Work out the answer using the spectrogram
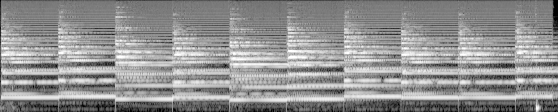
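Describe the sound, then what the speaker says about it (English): Synthesized bell tones in an electronic deathstep track ring in a slow, regular sequence, each strike sustaining and overlapping the next in a haunting, resonant melody. "So that melody sounds pretty eerie, I would say, especially with the bells."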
